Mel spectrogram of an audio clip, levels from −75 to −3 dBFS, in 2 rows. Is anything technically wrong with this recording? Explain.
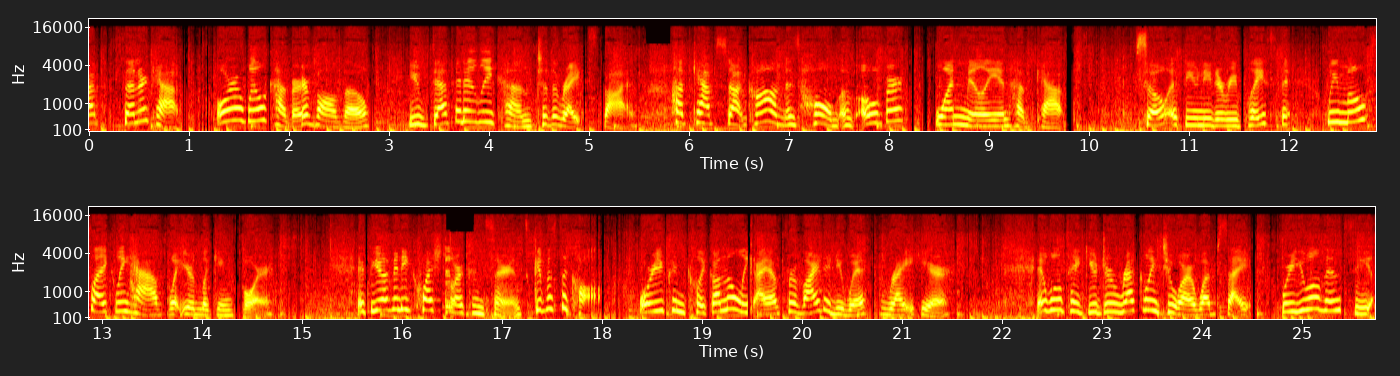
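Yes. Throughout, the sound carries a grainy distortion that tracks the signal, only about 15 dB down, likely low bit depth without dither, plain rounding consistent with roughly 5 bits.

Damaged data in a compressed stream causes five short glitches at 2.09–2.15, 5.58–5.63, 11.94–12.00, 16.44–16.50 and 19.42–19.46 s, where the decoder misreads corrupt frames and resyncs.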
